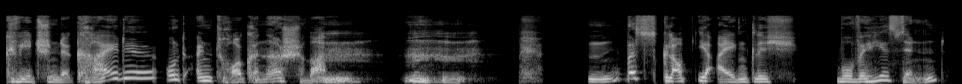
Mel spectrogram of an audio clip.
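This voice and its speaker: A man voicing a hot-tempered devil father who runs hell, gruff, impatient and prone to shouting. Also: mid-range voice, big pitch swings, takes it slowly, no room sound, studio quality, full character voice. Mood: mocking.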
